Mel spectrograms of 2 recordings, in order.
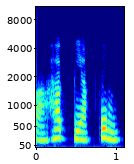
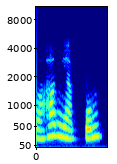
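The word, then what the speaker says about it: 화학 약품: Wahak tulisannya wahak yakum. Nah, bacanya wahang yakum.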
